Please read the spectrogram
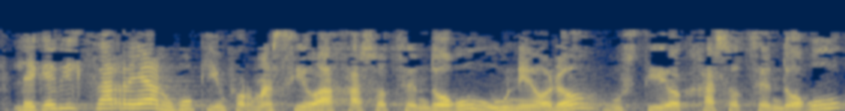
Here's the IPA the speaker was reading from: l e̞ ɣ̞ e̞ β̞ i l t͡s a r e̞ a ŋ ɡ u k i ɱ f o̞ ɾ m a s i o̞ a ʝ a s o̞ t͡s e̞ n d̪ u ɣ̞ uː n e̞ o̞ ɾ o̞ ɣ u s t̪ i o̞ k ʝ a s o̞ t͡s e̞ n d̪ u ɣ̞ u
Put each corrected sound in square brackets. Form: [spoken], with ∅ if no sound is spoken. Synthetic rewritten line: l e̞ ɣ̞ e̞ β̞ i l t͡s a r e̞ a ŋ ɡ u k i ɱ f o̞ ɾ m a s i o̞ a ʝ a s o̞ t͡s e̞ n d̪ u ɣ̞ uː n e̞ o̞ ɾ o̞ ɣ u s t̪ i o̞ k ʝ a s o̞ t͡s e̞ n d̪ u ɣ̞ u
